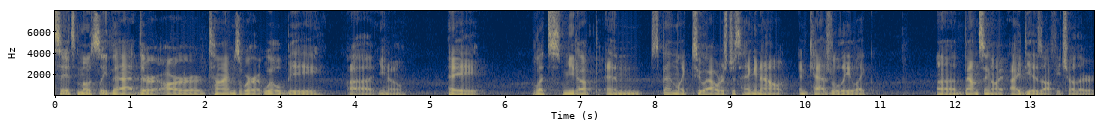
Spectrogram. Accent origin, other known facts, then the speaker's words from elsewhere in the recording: Atlanta, Georgia, United States; moved away as an adult; now in New York, United States; I grew up in Atlanta, like, in the city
